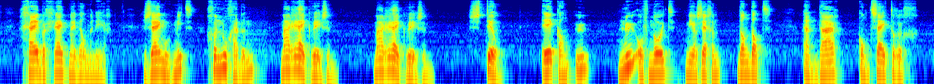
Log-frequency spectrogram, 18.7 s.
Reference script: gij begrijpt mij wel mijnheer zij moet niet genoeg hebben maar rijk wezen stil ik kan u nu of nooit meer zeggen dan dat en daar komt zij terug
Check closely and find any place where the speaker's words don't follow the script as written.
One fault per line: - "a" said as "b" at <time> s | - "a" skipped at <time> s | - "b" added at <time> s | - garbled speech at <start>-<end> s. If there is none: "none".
- "maar rijk wezen" added at 7.5 s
